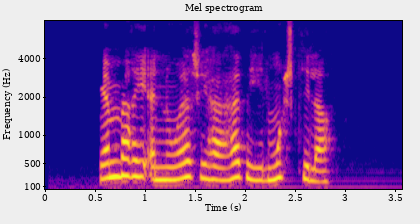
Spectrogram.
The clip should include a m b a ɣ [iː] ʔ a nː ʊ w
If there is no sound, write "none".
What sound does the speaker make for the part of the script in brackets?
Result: iː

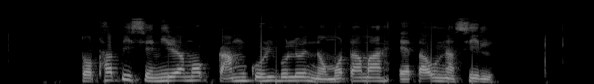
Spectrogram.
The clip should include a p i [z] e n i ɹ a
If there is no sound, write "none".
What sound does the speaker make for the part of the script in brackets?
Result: s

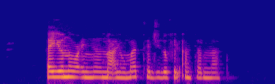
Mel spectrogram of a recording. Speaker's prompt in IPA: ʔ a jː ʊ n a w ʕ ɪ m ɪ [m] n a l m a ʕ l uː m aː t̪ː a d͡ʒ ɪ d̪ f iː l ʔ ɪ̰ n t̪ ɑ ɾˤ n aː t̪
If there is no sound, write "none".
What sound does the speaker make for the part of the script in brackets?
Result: none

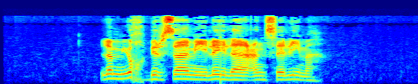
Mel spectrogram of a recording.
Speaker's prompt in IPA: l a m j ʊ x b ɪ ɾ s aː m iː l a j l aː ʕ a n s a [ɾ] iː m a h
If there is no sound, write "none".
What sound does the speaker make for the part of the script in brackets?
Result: l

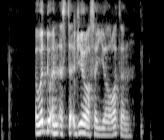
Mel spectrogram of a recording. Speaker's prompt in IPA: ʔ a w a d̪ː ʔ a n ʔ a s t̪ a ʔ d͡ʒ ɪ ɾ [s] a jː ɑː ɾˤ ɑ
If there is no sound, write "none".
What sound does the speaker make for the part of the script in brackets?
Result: s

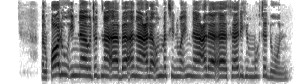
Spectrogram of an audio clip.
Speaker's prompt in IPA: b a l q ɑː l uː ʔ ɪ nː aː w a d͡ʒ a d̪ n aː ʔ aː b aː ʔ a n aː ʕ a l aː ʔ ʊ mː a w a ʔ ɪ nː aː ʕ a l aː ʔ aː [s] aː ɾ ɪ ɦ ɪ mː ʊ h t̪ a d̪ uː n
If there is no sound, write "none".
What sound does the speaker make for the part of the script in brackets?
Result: θ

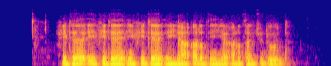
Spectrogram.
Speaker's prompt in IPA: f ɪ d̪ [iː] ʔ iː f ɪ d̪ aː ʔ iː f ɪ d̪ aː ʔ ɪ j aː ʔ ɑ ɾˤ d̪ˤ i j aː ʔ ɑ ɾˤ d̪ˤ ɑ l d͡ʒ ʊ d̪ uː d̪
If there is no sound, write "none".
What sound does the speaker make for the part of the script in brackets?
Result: aː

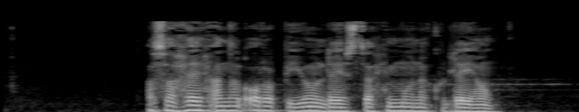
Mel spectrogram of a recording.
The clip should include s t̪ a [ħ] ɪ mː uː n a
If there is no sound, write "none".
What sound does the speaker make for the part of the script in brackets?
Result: ħ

